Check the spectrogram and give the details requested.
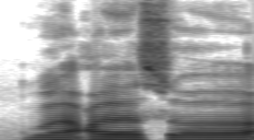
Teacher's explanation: عین کو گلے کے درمیان سے نکالیں گے۔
